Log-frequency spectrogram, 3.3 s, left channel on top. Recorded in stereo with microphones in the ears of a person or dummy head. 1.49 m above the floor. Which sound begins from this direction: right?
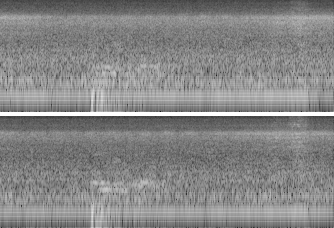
Tearing paper, at 0.9 s.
